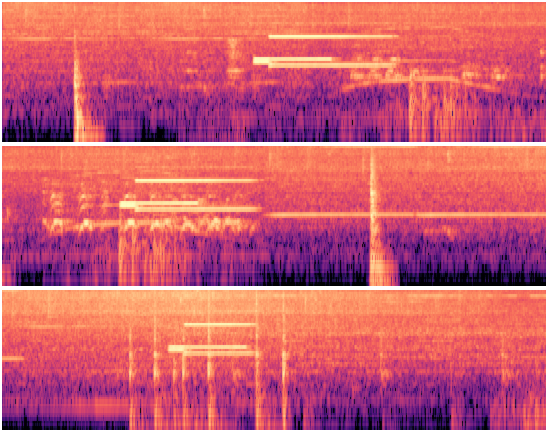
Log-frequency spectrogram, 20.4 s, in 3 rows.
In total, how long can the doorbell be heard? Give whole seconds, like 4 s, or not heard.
5 s.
